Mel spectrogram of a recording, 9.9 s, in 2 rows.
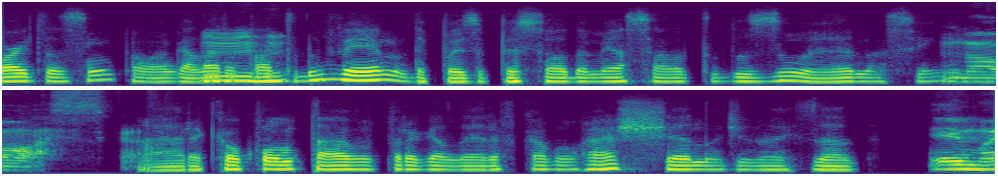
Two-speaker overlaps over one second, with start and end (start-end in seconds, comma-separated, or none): none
